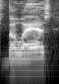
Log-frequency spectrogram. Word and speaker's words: Boaz: When you pronounce it in the Hebrew, it's Boaz.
